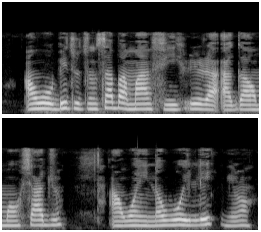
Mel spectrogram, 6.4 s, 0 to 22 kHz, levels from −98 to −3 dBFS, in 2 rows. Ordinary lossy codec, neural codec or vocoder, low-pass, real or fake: AAC, 48 kbps; none; 7.2 kHz; real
